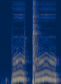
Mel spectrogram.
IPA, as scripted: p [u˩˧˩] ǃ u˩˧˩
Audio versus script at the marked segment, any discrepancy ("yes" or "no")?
no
